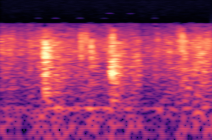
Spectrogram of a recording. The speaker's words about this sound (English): I hear footsteps outside, Master.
